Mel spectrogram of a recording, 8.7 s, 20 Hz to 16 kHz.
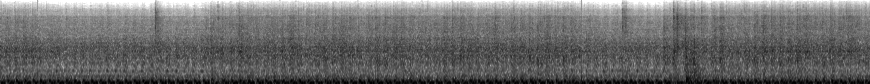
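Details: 2013 Honda CBR250R single-cylinder motorcycle bought cheaply at auction, on a paddock stand after clutch cable free-play adjustment: even, fast putter at idle, about four beats a second, no misses or clatter; healthy idle.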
